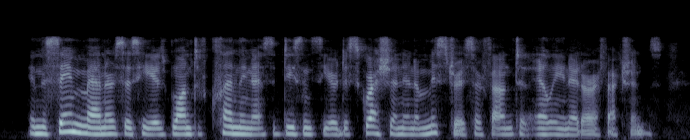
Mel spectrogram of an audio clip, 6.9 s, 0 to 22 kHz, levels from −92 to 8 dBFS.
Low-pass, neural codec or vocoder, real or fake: 7.2 kHz; codec, 16 kHz, 4 kbps, FunCodec, trained on LibriTTS, 50 frames a second; fake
